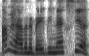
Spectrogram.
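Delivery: mimicked same-every-time cadence. Imitating how she says a line the same way every interview: imitating her same-every-time cadence. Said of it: "she says it the same way every interview".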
